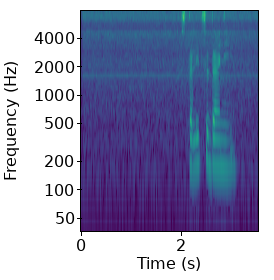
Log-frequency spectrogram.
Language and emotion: Russian, neutral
